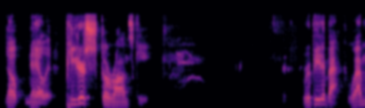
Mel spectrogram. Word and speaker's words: Skoronski: I'm thinking at pick 20 that you're gonna go with Peter Skorinski Peter out of North Skoronsky.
